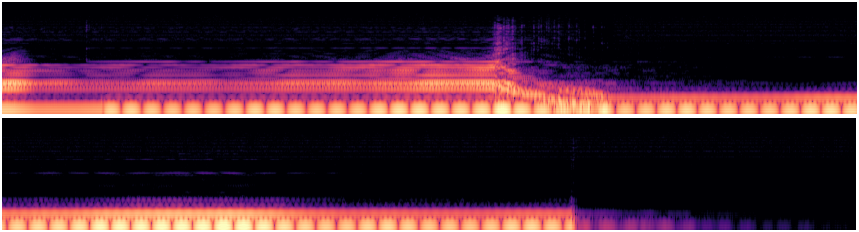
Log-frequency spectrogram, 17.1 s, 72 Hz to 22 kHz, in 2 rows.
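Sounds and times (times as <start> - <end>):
organ chord through rotary speaker: 0.0 - 5.2.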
